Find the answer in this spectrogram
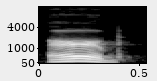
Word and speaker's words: herb: If you have a herb garden, get my Canadian pronunciation of H or H. If you have a herb garden and you have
